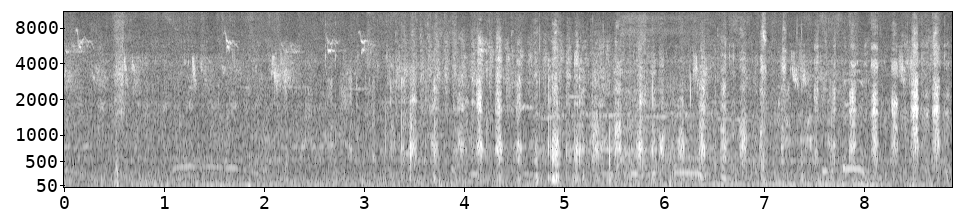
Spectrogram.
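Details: Siberian Husky puppies playing together at a kennel: quick panting breaths, a few short soft whines, and dense scuffling and clicking noises from their romping, growing busier and louder toward the end.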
